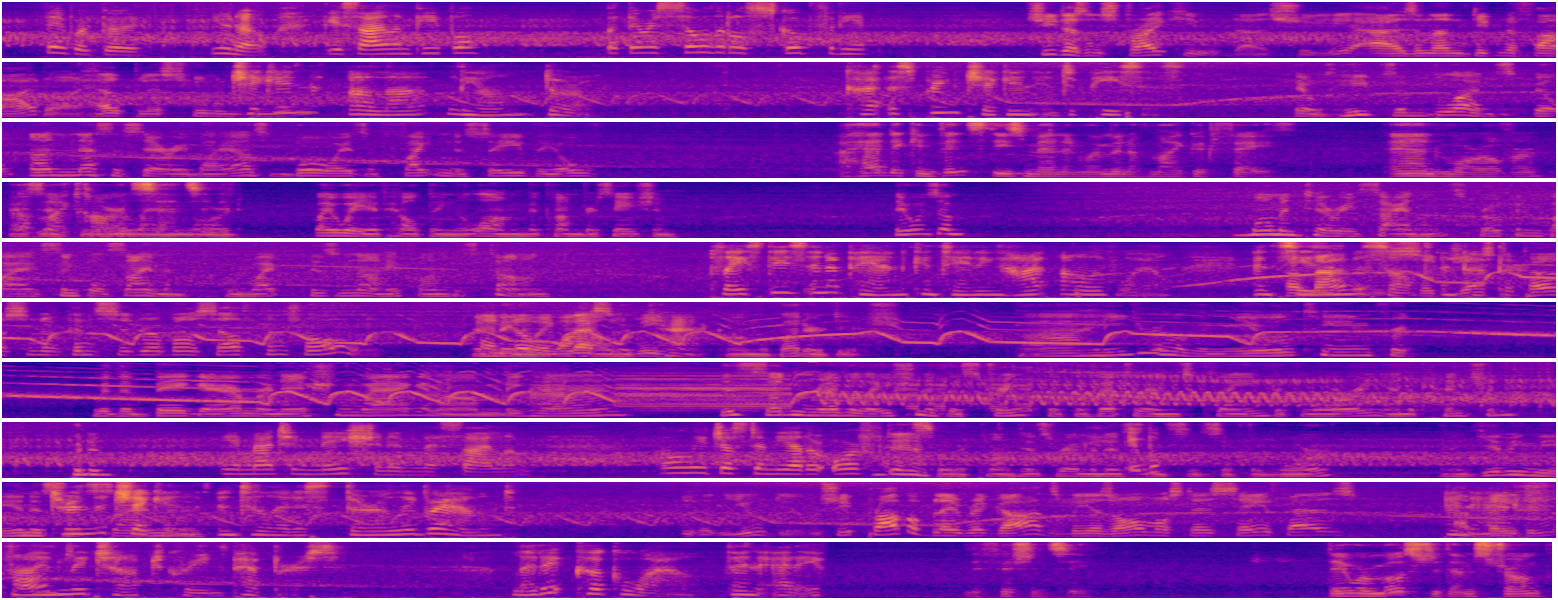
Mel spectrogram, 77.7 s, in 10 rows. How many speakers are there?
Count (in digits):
5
